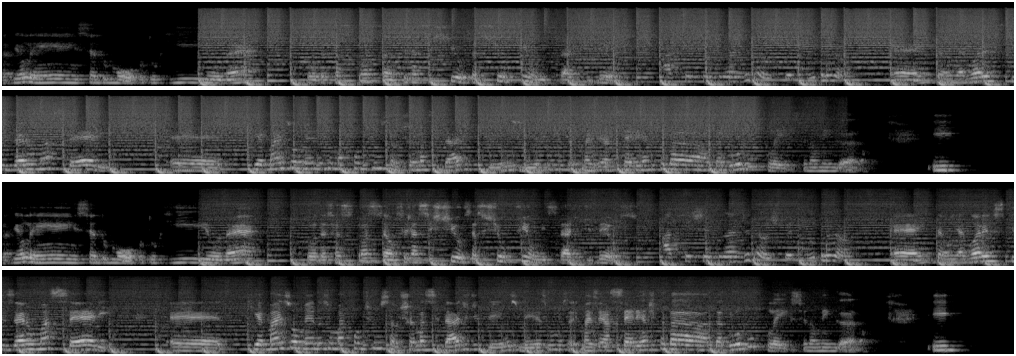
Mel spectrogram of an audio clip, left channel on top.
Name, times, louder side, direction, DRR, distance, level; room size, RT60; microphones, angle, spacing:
voice 1, 0.0-2.6 3.0-6.3 8.9-19.6, right 3 dB, 50° right, 1.3 m, -30 dB
sound 1, 2.0-18.6, left 5 dB, 80° left, 1.3 m, -32 dB
voice 2, 6.6-8.6, right 3 dB, 35° right, 0.5 m, -35 dB
13.5 x 6.5 x 3.5 m
head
